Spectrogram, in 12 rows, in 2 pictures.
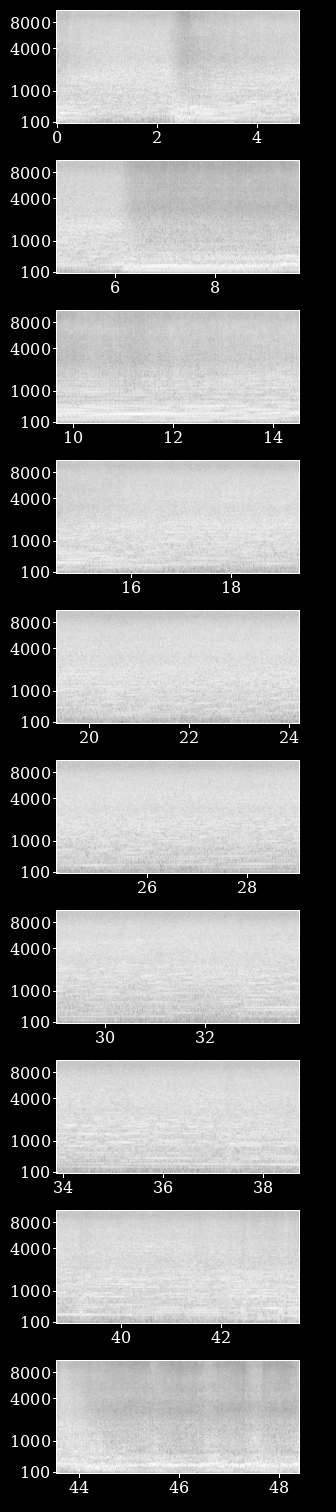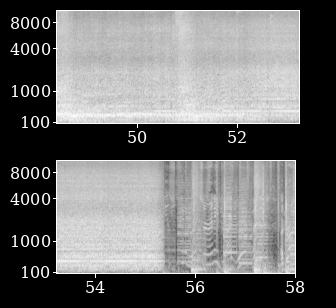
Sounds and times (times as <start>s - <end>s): Motorcycle: 0.0s - 55.4s
Music: 55.4s - 58.0s.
